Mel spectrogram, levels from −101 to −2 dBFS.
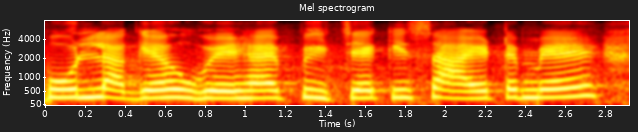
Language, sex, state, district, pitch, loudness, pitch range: Hindi, female, Chandigarh, Chandigarh, 280 Hz, -13 LUFS, 265-290 Hz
